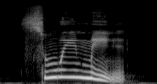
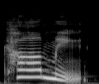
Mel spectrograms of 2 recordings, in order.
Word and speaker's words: swimming: Буквосочетание -ing, вы как будто у нас с насморком, да, мы не произносим «г» на конце вот эту букву «g», да, мы говорим м, м, swimming, swimming, coming, coming, taking, taking, то есть не swimming, taking, coming, да, стараемся не русифицировать.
